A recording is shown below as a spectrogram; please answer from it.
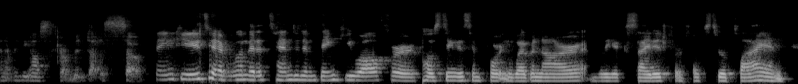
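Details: Adult woman speaking; normal speech.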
